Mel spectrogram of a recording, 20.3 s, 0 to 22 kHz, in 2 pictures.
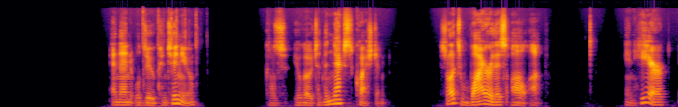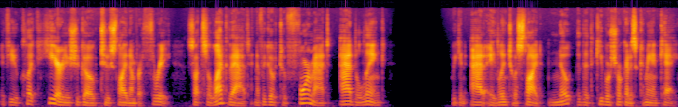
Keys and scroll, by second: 1.8-3.5 typing.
